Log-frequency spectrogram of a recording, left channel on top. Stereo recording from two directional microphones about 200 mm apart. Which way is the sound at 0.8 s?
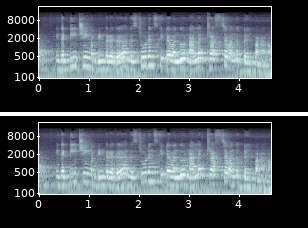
15° left (ahead or behind).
